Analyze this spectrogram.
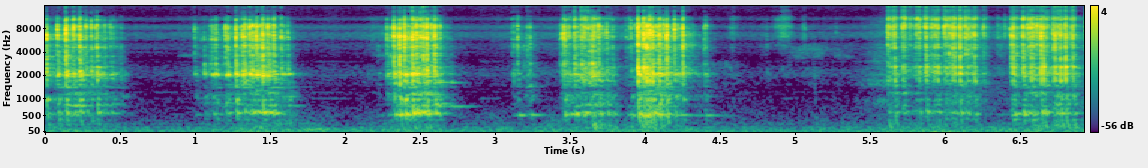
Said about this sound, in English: No, it's me taking my ring over my tennis racket.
